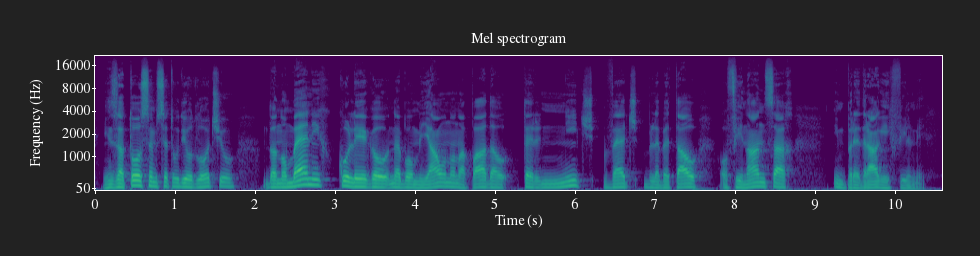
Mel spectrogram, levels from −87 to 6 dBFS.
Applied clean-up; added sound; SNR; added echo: none; none; none; none.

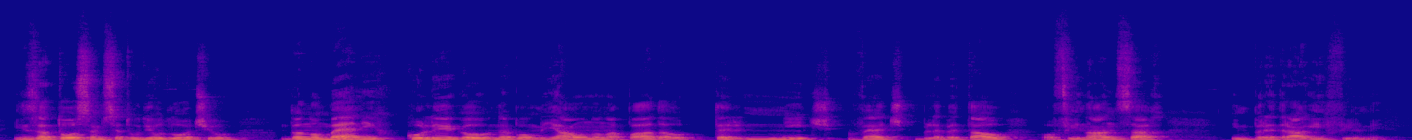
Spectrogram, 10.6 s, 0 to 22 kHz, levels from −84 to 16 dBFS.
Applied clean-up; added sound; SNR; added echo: none; none; none; reverberation time 0.3 s.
